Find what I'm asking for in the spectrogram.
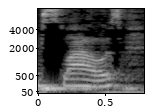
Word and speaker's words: sloughs: the nine sloughs, and thank you very much for explaining how that's pronounced for those of us. It's like plows or cows, I think you said, who don't know how to pronounce that, and I was one of them.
